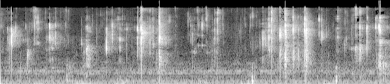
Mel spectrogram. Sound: crunch

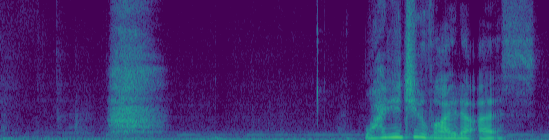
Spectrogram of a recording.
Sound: sighs

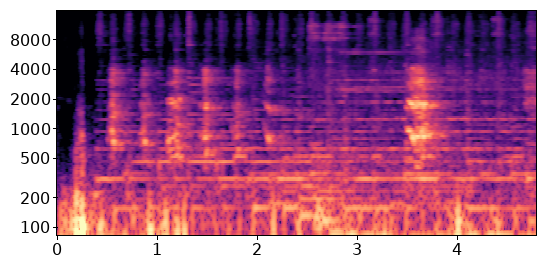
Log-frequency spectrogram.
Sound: upbeat music; ladies laughing

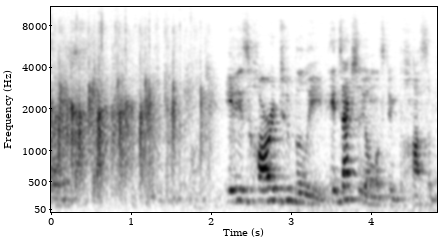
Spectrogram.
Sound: applause

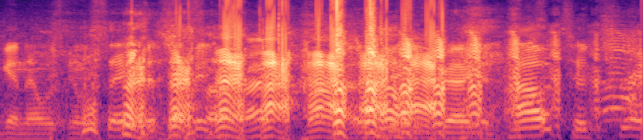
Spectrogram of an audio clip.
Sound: laughter

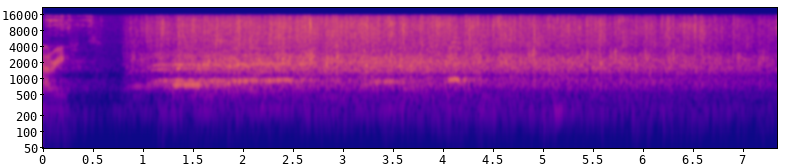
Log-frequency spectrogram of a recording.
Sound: audience applauding; audience cheering

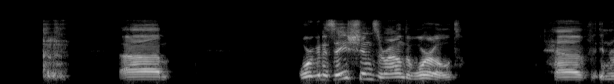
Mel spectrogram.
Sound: cough

